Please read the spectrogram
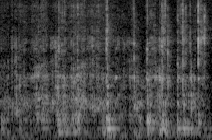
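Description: Metal spoon stirring yeast into water in a plastic measuring jug, faint uneven scraping and rubbing against the jug's sides and bottom as the yeast is dissolved.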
